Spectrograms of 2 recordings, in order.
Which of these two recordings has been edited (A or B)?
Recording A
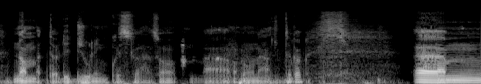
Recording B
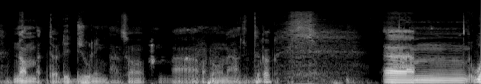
B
